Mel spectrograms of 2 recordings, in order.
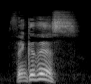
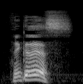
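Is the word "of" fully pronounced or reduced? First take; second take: reduced; reduced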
